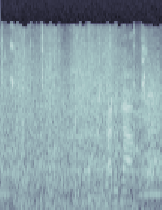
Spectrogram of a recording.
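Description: A basketball being dribbled on a hardwood court, with short bounces over the steady noise of an arena crowd.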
